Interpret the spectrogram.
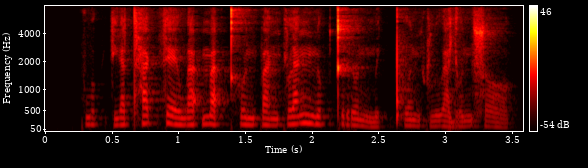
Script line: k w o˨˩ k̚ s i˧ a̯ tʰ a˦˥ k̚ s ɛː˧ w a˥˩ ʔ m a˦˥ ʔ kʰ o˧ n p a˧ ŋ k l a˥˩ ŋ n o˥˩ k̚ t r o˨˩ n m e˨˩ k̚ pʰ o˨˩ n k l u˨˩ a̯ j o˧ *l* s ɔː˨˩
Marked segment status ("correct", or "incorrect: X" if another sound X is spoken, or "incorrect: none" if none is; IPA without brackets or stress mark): incorrect: n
